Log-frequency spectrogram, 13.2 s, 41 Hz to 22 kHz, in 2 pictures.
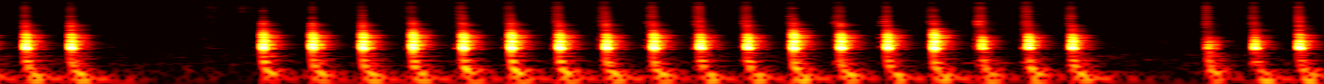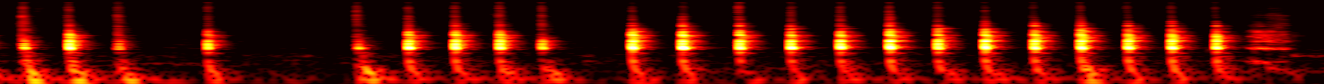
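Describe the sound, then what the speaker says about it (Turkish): A knife chops onions finely on a cutting board in fast, rhythmic runs of crisp taps, pausing briefly between bursts. "Şimdi bu 3 soğanımızı da bu şekilde doğrayacağız."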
